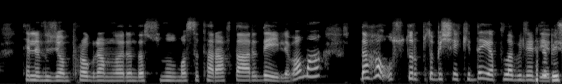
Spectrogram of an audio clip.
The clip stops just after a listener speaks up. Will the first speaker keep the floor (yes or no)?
no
